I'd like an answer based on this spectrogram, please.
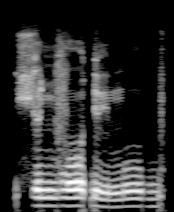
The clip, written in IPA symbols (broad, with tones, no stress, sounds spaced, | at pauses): ç ø˧ ɲ v o˧ ɗ y˩ m u˧ b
